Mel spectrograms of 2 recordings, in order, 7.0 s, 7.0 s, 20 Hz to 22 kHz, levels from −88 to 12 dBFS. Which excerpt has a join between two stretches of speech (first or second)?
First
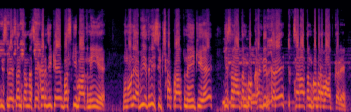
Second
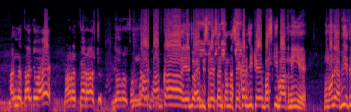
second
